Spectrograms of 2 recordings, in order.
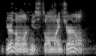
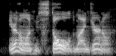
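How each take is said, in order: First: Said in the usual way. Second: "stole" said as stoled, with a final d; louder accusation with "stole" ending in a d; childish wrong grammar. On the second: A narrator's reading.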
